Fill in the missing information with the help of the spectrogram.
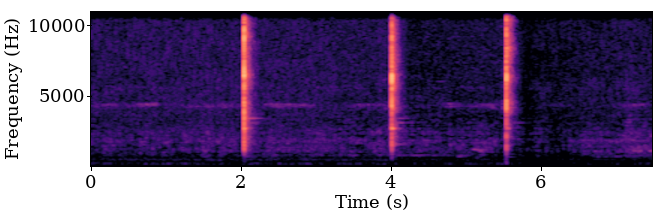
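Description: Three sharp clicks of a light switch, two seconds and then a second and a half apart, over a faint low hum; the last click turns off the light shining through the bead mask.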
